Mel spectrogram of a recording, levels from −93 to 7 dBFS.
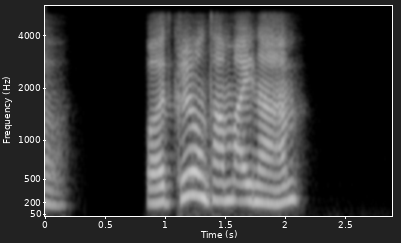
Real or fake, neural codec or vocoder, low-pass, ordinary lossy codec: fake; codec, 16 kHz, about 1 kbps, DyCAST, with the encoder's durations; 5.4 kHz; none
